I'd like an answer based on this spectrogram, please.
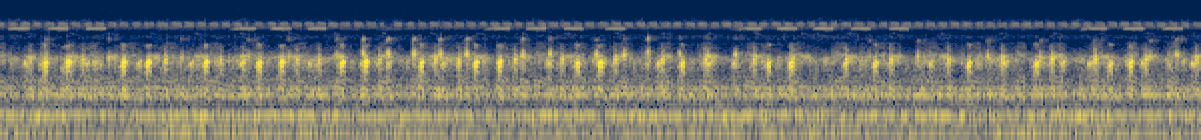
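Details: Chorus of frogs giving quick rhythmic croaks, roughly two or three per second, overlapping into a pulsing rattle, with a constant shrill high-pitched drone running underneath throughout.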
